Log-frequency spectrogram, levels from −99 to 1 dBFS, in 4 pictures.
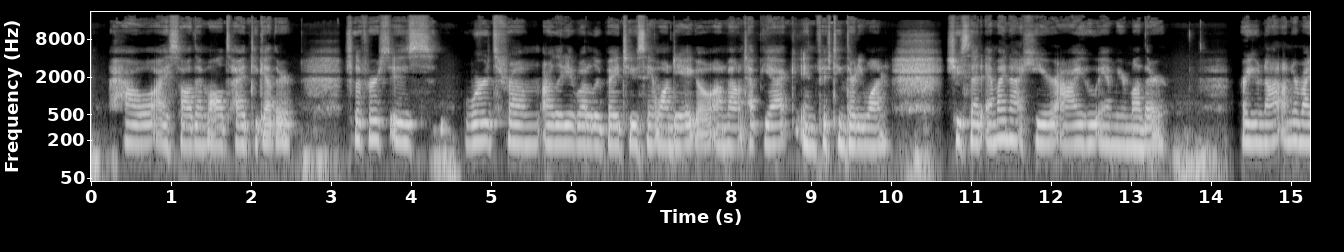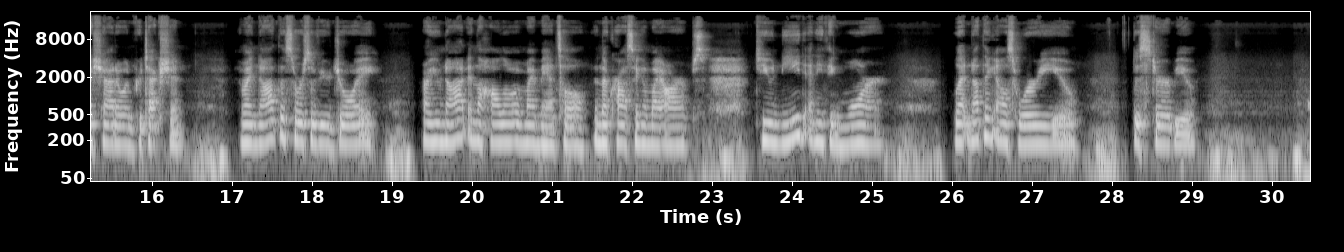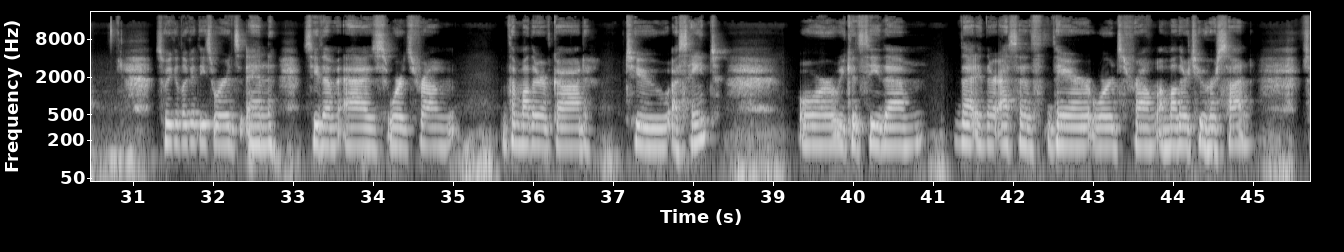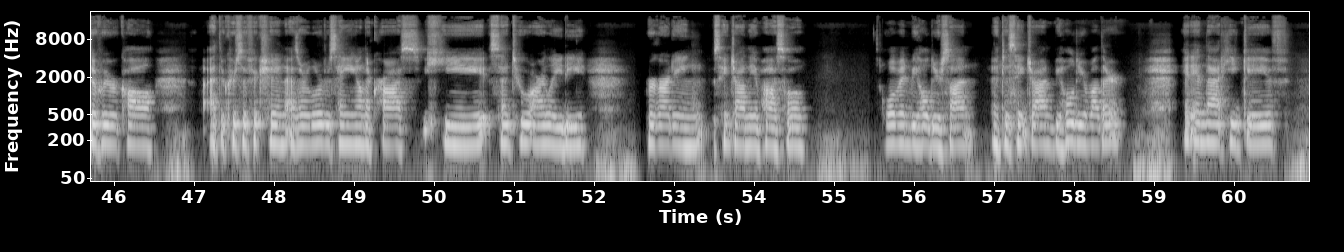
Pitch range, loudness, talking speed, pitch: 155-175 Hz, -21 LUFS, 155 wpm, 165 Hz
